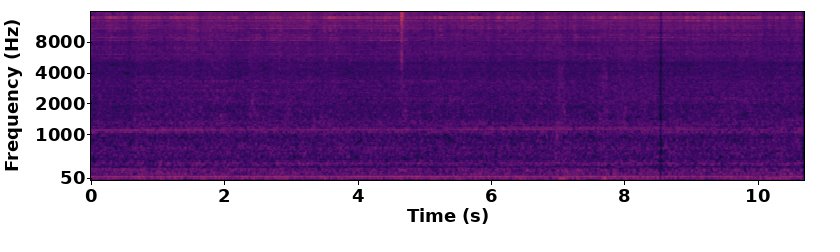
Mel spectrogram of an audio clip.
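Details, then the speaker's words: 1976 Land Rover Series 3 109-inch, 2.25 petrol engine, driving after new exhaust fitted to replace holed system blowing at the manifold: smooth even engine purr instead of exhaust roar, no blowing or ticking; vast improvement. "But I can hear more of an engine purr rather than an exhaust roar. So, yep, all good. Vast improvement."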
